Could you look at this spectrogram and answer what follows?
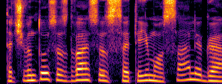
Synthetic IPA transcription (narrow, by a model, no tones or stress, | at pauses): t̪ɐt̪ʃʲʋʲɛnt̪uɔsʲoːs̬d̪ʋɑːsʲoːsɐt̪ʲɛjɪmoːsɑːlʲiːɡɐ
